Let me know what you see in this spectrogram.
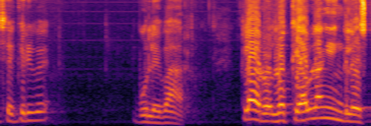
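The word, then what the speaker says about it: bulevar: Y también la Ah, esta sí es muy buena la palabra boulevar. Boulevar. Así mismito como suena, como si fuera el bebo elevar. No digo boulevard.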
